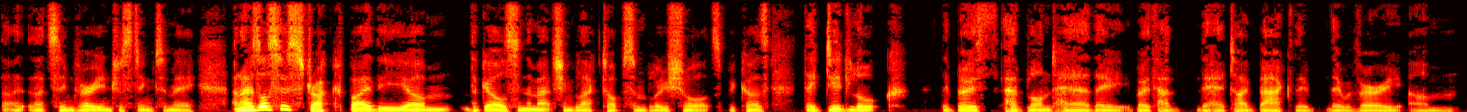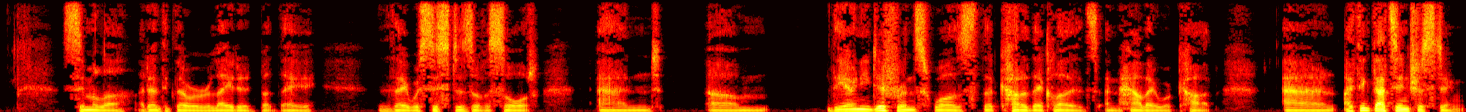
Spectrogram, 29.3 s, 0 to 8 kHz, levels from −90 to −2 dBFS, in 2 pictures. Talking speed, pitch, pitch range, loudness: 165 wpm, 85 Hz, 80-95 Hz, -24 LUFS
